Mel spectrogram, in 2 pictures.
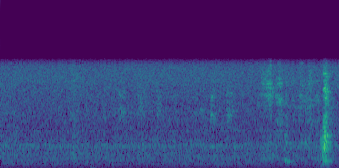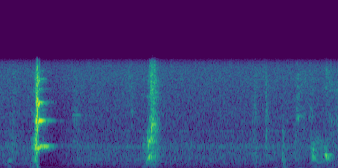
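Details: Indoor play between Shetland Sheepdogs Krystal (ten) and Kita (nine) over a cat toy, with a cat dodging them. After a quiet start come three separate barks over about three seconds, the middle one loudest, then faint taps.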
